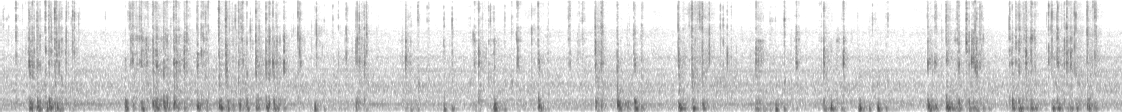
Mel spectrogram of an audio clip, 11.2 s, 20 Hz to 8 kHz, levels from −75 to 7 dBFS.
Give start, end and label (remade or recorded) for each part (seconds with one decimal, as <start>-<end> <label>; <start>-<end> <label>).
0.0-2.7 remade; 2.7-4.7 recorded; 4.7-6.4 remade; 6.4-7.6 recorded; 7.6-9.9 remade; 9.9-11.2 recorded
